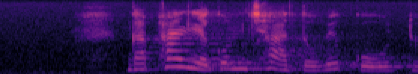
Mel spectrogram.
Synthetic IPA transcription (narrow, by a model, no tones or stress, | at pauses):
ŋapʰand͡ɮʱɛk̬ʼom̩t͡ʃʰad̥ʱɔwɛɡ̥ʱoːd̥ʱu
